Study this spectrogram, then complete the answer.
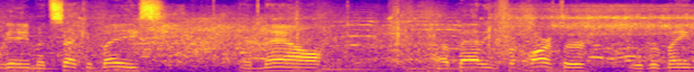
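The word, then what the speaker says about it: Nau: And now batting for Arthur will remain in the game at catcher. Spelled N-A-U, pronounced now, as in right now.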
